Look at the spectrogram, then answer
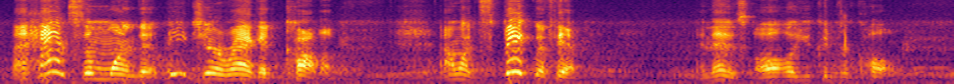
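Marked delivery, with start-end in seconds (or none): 0.1-4.3 put-on rasping, grating, swooping old crone's hag voice. A storyteller voices a hag addressing the party, in a grating hag voice. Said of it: "The hag's grating voice carries to your ears".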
